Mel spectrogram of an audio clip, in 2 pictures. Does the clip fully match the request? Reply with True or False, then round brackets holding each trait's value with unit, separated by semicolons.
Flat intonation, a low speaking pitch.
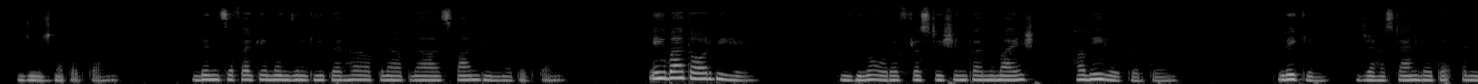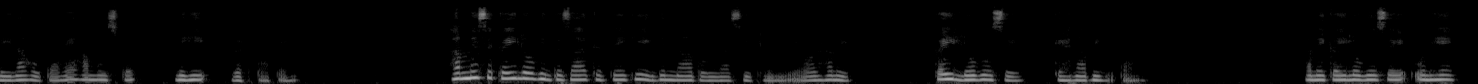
False (1.9 semitones; 205 Hz)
